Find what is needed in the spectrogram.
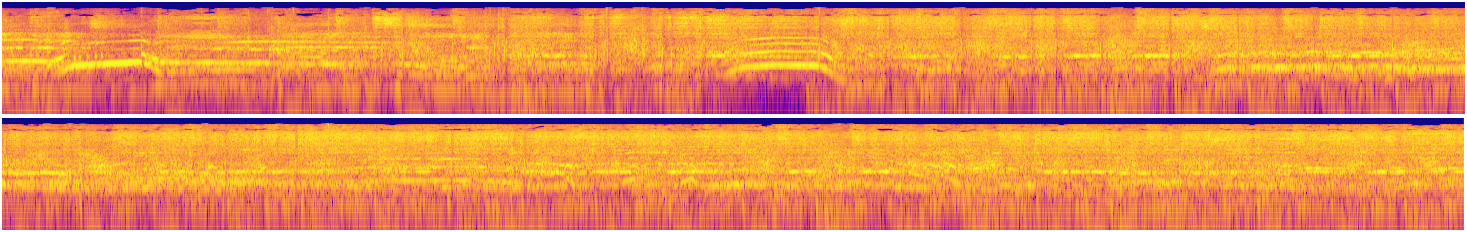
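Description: Upbeat pop dance music playing over a hall, with an audience cheering and shouting throughout. Loud whoops rise above the crowd just after the start and again about four seconds in.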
